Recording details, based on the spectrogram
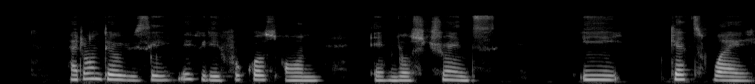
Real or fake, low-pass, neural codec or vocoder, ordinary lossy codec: fake; 9.9 kHz; codec, 44.1 kHz, 7.8 kbps, DAC; none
